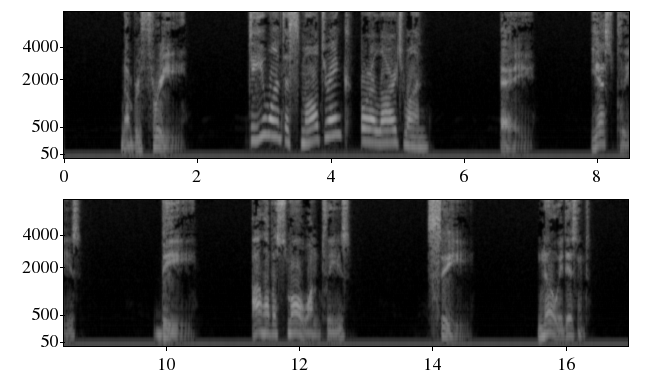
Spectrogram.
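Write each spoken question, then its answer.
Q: Do you want a small drink or a large one?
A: B: I'll have a small one, please.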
